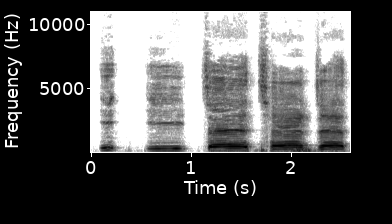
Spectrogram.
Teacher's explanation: तो जीभ थोड़ी सी पलट के और कंठ से ऊपर यानी तालु को टच करती है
